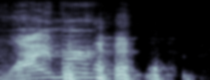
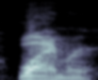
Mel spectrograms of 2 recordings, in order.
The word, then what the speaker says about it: Wimer: Is it Is it Wymer? Wymer?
